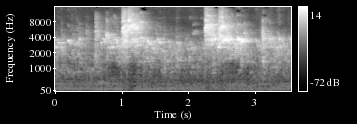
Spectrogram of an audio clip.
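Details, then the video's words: Parakeets around 2pm give two loud rasping flurries of high squawking chirps, separated by softer chatter, with a faint steady hum underneath. "Parakeets chirping and singing their hearts out"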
